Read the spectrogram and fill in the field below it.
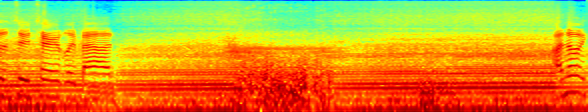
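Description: A dirt bike engine hums steadily and revs up and down.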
